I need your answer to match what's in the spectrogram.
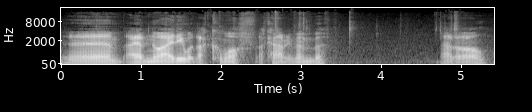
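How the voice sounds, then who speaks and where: A middle-aged hobbyist host sorts old electronics while offering blunt, dry, rambling commentary, full of tag questions and mild swearing. His gravelly, sharp voice is on the low side, fairly flat in pitch, at a measured pace, with clinking, clattering parts and background noise behind him.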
